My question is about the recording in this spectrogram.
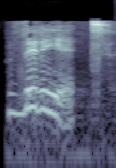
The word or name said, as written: vidiot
